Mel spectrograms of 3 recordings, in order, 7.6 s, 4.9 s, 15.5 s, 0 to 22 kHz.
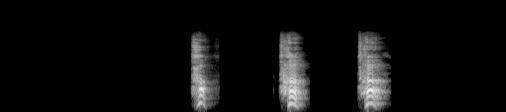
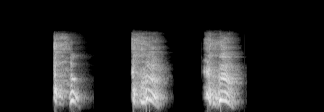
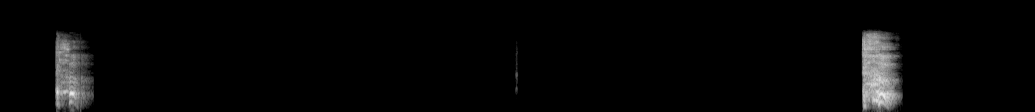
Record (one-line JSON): {"exhalation_length": "7.6 s", "exhalation_amplitude": 30647, "exhalation_signal_mean_std_ratio": 0.22, "three_cough_length": "4.9 s", "three_cough_amplitude": 28292, "three_cough_signal_mean_std_ratio": 0.4, "cough_length": "15.5 s", "cough_amplitude": 28064, "cough_signal_mean_std_ratio": 0.16, "survey_phase": "beta (2021-08-13 to 2022-03-07)", "age": "65+", "gender": "Male", "wearing_mask": "No", "symptom_none": true, "smoker_status": "Ex-smoker", "respiratory_condition_asthma": false, "respiratory_condition_other": false, "recruitment_source": "REACT", "submission_delay": "1 day", "covid_test_result": "Negative", "covid_test_method": "RT-qPCR", "influenza_a_test_result": "Negative", "influenza_b_test_result": "Negative"}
